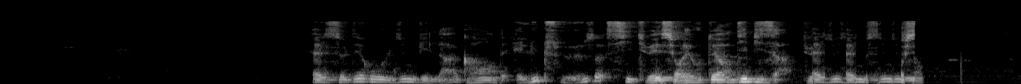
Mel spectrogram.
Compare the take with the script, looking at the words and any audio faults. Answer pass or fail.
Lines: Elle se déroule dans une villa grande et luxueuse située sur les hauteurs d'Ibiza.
fail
